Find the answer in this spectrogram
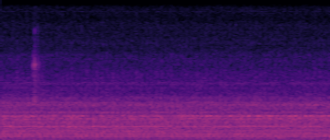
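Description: Mini lathe running steadily in reverse, an even motor and gear hum with a faint steady high tone.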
